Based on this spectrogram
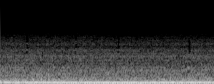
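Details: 2009 Toyota Tundra V8 after repairing rodent-chewed knock sensor wiring harness (VSC, check engine, traction lights, limp mode): low smooth even rumble, no knocks, ticks or misses; normal idle.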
